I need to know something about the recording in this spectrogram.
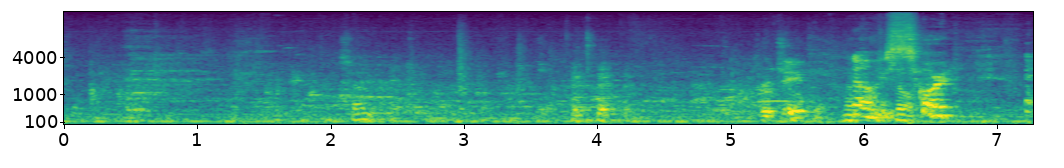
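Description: A young man speaks into a microphone, heard through a loudspeaker.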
